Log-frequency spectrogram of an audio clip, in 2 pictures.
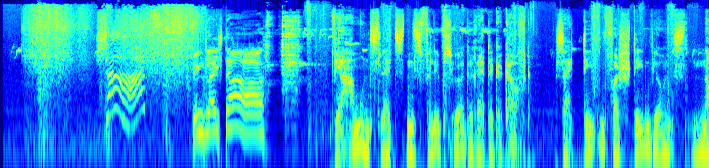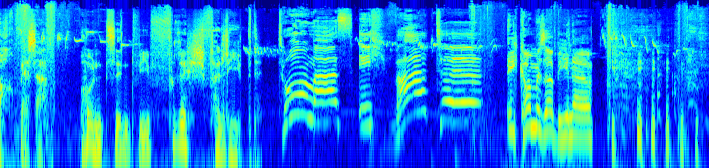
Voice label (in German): Hoerprobe Werbung, Sprecher; Rolle Philips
